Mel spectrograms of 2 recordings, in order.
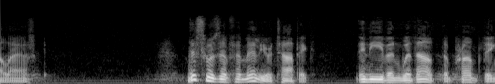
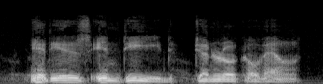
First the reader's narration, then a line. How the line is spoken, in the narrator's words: Cabauth said gravely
